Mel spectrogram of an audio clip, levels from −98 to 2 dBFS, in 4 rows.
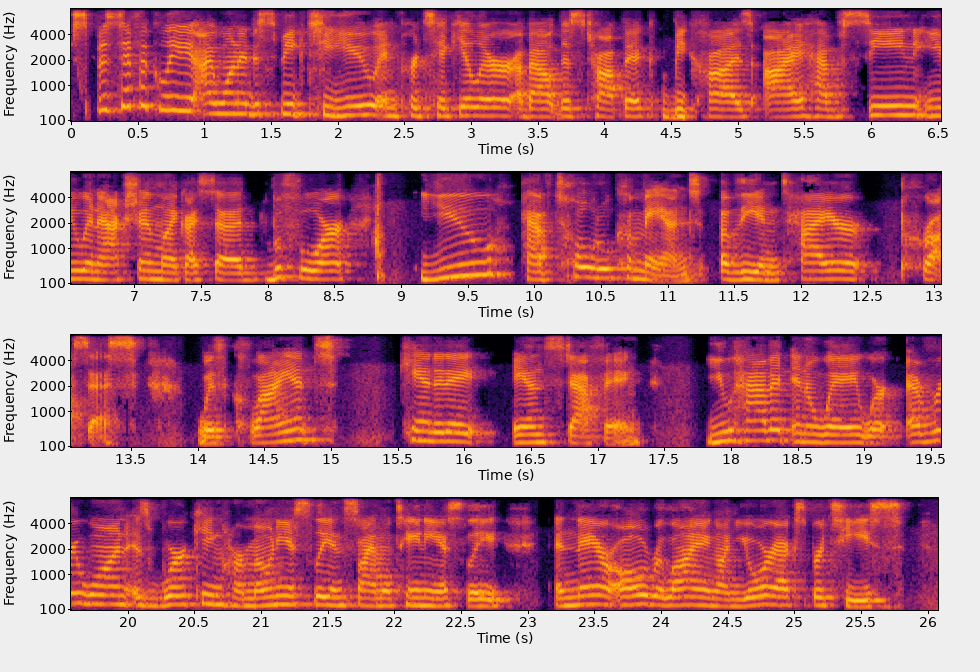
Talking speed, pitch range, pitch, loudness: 130 wpm, 200-240 Hz, 215 Hz, -15 LUFS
